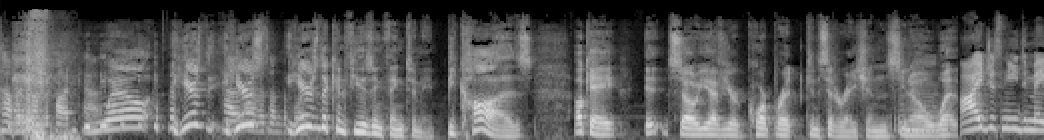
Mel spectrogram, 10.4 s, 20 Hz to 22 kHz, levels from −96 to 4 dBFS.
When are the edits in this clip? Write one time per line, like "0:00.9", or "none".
0:06.7
0:09.6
